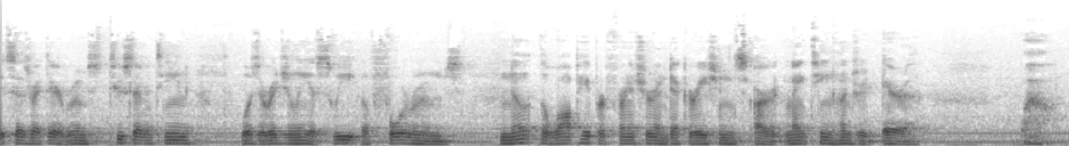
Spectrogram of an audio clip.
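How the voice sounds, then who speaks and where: A man's voice: low-pitched, dark tone, a little hiss or hum. A man hosting a casual walk-and-talk vlog, telling ghost-tour history in a colloquial, rambling way. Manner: colloquial, rambling explanations with frequent "you know". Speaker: vlog host. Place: indoors in a large hotel. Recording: roomy echo with background music. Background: music.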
